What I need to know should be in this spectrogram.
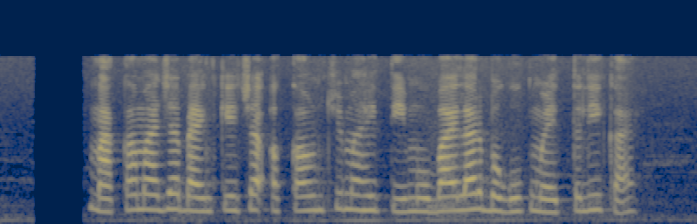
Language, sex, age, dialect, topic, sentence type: Marathi, female, 18-24, Southern Konkan, banking, question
